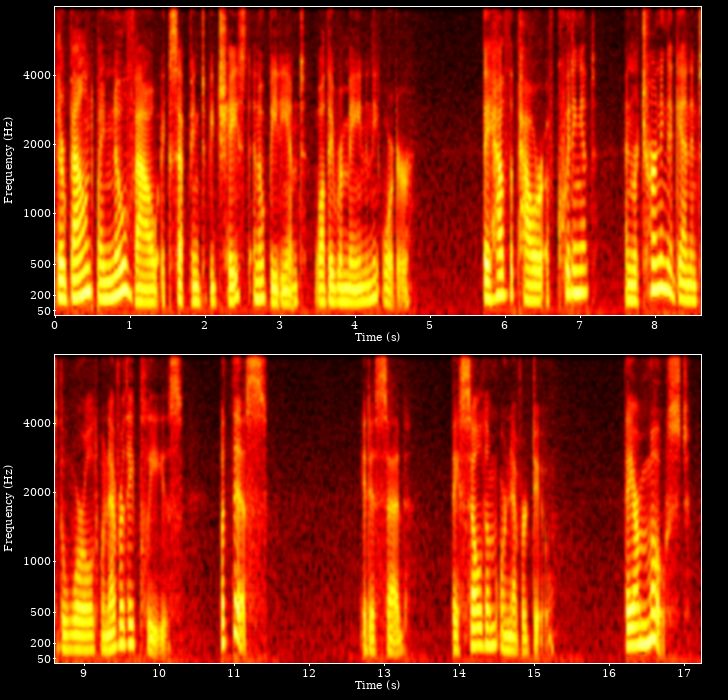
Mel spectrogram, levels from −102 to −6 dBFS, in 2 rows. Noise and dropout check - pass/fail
pass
